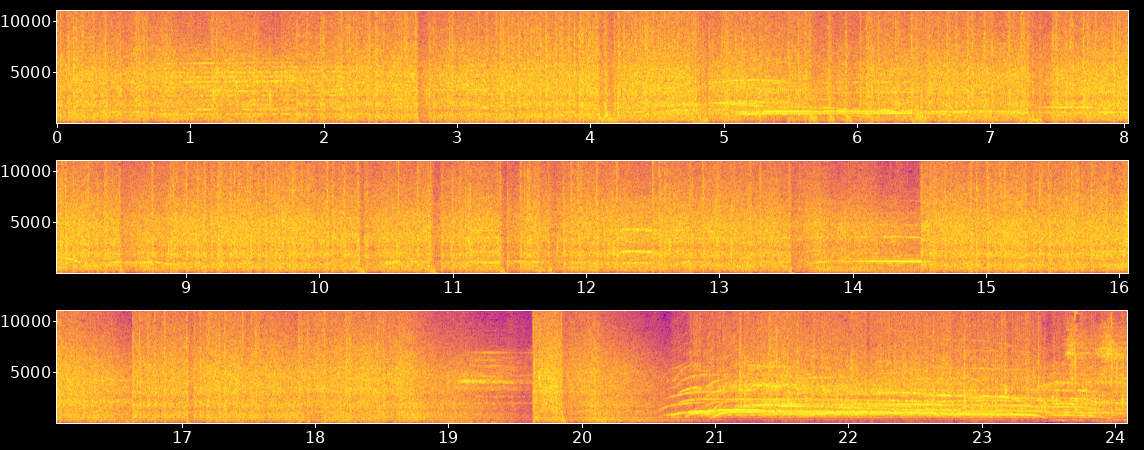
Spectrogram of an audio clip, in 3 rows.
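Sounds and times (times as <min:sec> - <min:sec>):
fireworks crackling and popping: 0:00.0 - 0:24.0
sharp firework bang: 0:15.8 - 0:20.6.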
